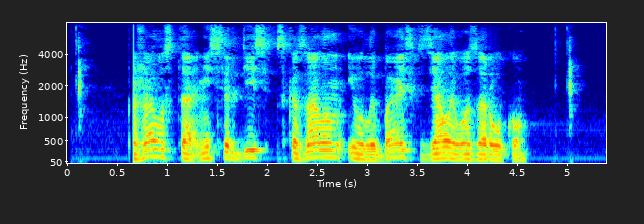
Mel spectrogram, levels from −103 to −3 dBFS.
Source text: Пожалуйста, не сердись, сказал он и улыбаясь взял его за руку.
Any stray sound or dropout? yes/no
yes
